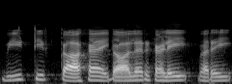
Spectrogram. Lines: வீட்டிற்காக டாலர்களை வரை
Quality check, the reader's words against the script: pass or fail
pass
